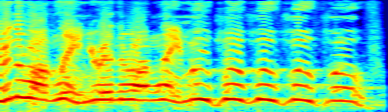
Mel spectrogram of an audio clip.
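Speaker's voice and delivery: mock very high, shrill, loud, repeated screaming. Retelling how a father suddenly screamed from the passenger seat: imitating dad screaming. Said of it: "he just starts screaming at me".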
